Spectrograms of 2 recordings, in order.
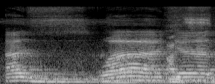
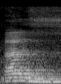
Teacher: Zal nggak punya sifat safir, sedangkan zai punya sifat safir.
